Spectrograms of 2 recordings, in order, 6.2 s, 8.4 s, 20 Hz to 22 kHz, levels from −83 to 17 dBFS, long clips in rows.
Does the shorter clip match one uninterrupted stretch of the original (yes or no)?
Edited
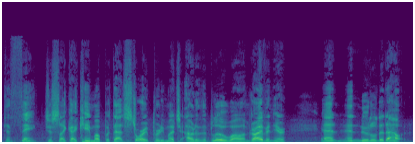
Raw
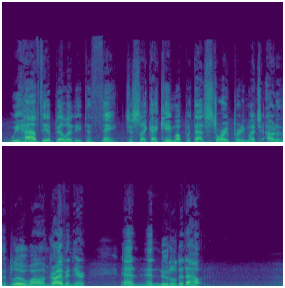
yes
